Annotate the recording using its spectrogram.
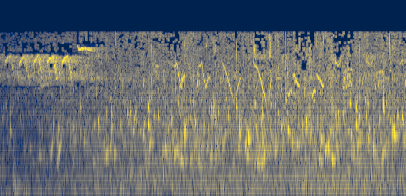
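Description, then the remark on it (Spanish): River water flows and gurgles steadily, a continuous bubbling babble with brief splashes and trickles scattered throughout, and no voices present. “A la orilla del río.”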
